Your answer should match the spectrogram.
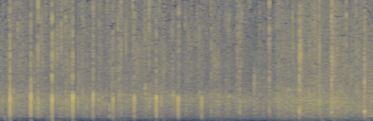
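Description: An audience claps steadily for several seconds, a dense patter of many hands with a few sharper claps standing out, fairly loud, with no talking over it.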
